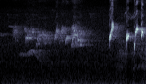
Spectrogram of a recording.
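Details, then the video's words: Master song of a red-whiskered bulbul, said to be clearly phrased: soft background warbling, then after two seconds a loud run of three to four sharp, bright whistled notes. "สำนวนดี ร้องชัดคำ เพลงแม่บท#เสียงนกกรงหัวจุก"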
